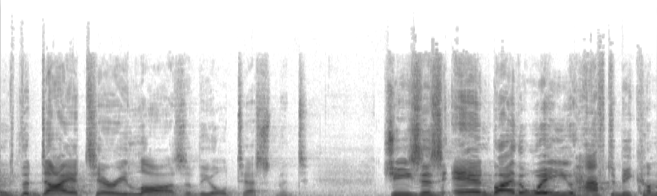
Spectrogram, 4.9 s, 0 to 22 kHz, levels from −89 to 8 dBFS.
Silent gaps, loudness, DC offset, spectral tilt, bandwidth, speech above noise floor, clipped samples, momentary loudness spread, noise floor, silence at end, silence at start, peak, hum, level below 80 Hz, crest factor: none; -17 LUFS; under 0.1%; -3.5 dB/octave; 16.5 kHz; 35 dB; under 0.1%; 15 LU; -53 dBFS; 0 s; 0 s; 0 dBFS; none; -66 dBFS; 18 dB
